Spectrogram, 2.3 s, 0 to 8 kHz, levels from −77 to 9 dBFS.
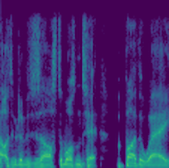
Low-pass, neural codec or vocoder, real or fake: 7.2 kHz; none; real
